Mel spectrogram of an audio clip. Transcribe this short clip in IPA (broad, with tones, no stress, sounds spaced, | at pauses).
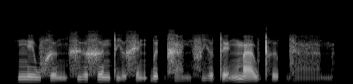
n e˧ w x əː˧˩ ŋ x ɨ˧ ə̯ x əː˧ n t̪ ḭ˧˨ ə̯ x ɛ̰˧˨ ŋ ɓ ə˦˥ t̚ x a̤˨˩ n f i˨˦ ə̯ t̪ ɛ̰˧˥ ŋ m aː˨˦ w t̪ʰ əː˨˩ p̚ z a̤ː˨˩ m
